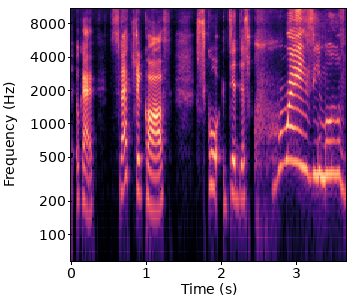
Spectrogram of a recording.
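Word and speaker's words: Svechnikov: butcher this guy's name fetching a cough no yep that's exactly how you pronounce it okay spectra cough score did this crazy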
